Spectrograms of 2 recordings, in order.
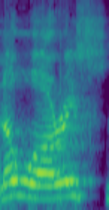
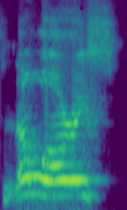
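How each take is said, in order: First: High, loud Aussie "No worries" with a rising end; rising, cheery Aussie "No worries"; Aussie accent. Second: Even higher, loud Aussie "No worries" with the push on "worries"; stretched, higher Aussie "No worries"; Aussie accent. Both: Pretend. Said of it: "your best Aussie accent".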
